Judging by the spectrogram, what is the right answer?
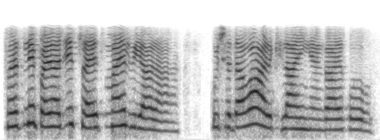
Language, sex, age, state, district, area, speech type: Urdu, female, 18-30, Bihar, Saharsa, rural, conversation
